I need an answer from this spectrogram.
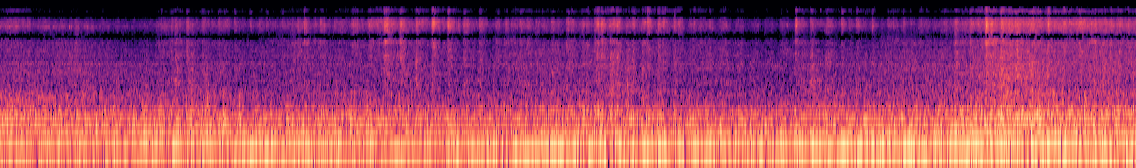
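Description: Freight train cars rolling past: a steady rumble of steel wheels on rail, with a few clacks as the wheels cross the track.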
